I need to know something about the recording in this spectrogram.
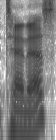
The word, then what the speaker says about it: XS: ended up with the 10s though if you want to keep that was a decision and a half a 10s no yeah again that's how they say it's not an XS which when the iPhone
